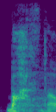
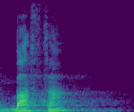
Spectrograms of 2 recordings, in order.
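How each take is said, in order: First: The voice falls forcefully at the end. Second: The voice rises gently at the end. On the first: It expresses exasperation and an outburst. "è la versione emotiva, spesso usata quando si è in preda al panico" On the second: It politely asks whether it is enough. "spesso detta con un tono di voce che sale verso la fine"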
